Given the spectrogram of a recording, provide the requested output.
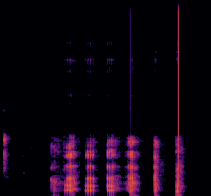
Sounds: Laughter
